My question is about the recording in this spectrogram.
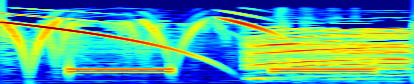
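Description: Telephone busy-signal tone, a two-note beep switching on for half a second and off for half a second, mixed with swooping sound-effect sweeps that glide up and down in pitch. A low hum enters under it a little past the middle.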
